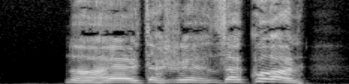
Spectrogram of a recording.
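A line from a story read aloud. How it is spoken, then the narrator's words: Sudden furious shout. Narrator (Russian): вдруг свирепея в ответ закричал тот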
